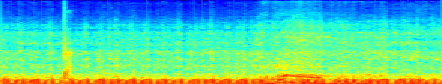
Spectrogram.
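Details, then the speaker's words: Motorcycle with a Power Commander fitted: choppy, uneven low thump at idle with an irregular beat that never settles and inconsistent rpm. The bike will not hold a steady idle and has to be kept at high rpm; cause unknown. "but his this bike is not running right properly it's uh it's inconsistent rpms"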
